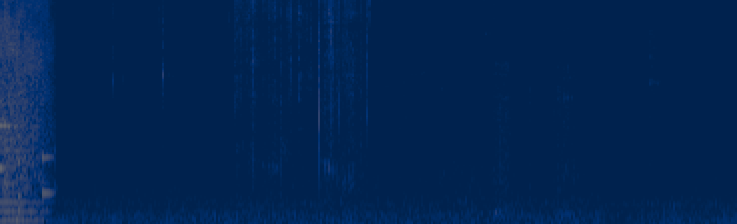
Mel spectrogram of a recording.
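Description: Background music stops about half a second in; then faint crunching of crispy battered fried vegetable and baby octopus fritters, a scattering of sharp crackles over a few seconds.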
